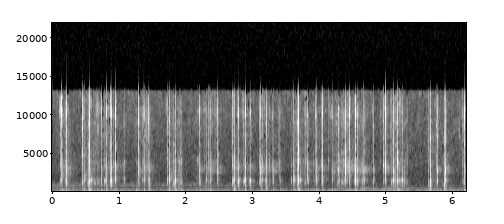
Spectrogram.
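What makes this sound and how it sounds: Both hands type with their fingertips on a compact 65% Bakeneko65 mechanical keyboard with Durock lavender switches, pink plastic keycaps and a dim RGB backlight. About three dozen short, bright clacks come in quick, uneven bursts, each dying away almost instantly with little low end.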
